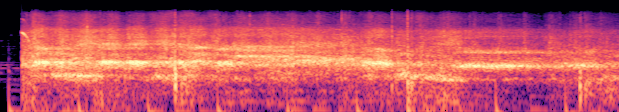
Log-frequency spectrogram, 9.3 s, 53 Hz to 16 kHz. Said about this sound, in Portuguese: é uma música que, eu, que me ajudou a escolher o Vasco de 97 e 98, que é aquela música que a torcida do Vasco canta, que é eu vou pegar só uma parte dela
